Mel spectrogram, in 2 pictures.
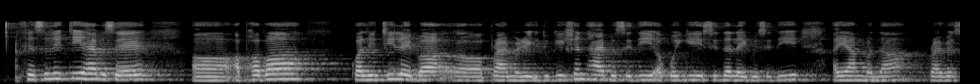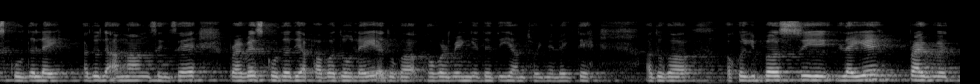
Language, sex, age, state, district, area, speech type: Manipuri, female, 30-45, Manipur, Kakching, rural, spontaneous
